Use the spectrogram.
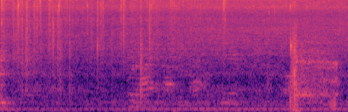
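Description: Rice browns in a few tablespoons of oil in a pan, a soft, faint sizzle with light scraping and clicks as it is stirred.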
